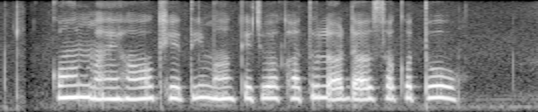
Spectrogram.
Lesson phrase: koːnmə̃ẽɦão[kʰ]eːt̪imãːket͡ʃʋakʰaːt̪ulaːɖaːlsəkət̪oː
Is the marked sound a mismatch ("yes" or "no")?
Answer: no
